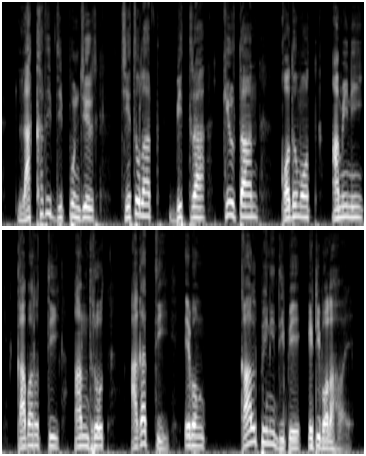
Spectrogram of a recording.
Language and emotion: Bengali, neutral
